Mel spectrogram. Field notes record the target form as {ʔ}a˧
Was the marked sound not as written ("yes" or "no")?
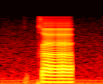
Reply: yes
